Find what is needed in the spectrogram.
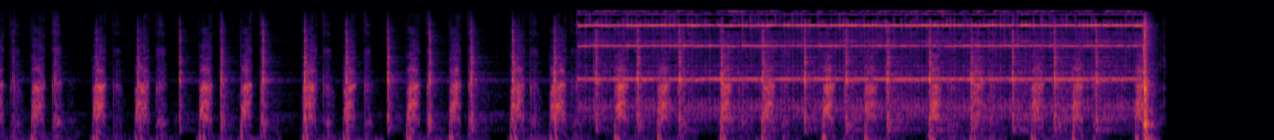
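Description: Dry ticking clicks, about three or four a second, then about halfway through a bell alarm clock starts ringing loudly and continuously, and it cuts off suddenly just before the end.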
